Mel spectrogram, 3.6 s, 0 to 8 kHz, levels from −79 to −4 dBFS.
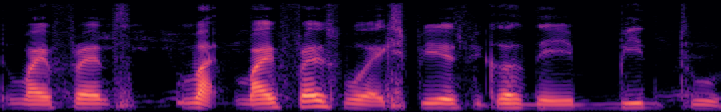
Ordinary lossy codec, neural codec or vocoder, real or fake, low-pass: none; none; real; 7.2 kHz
